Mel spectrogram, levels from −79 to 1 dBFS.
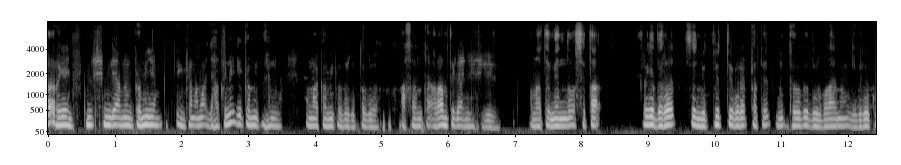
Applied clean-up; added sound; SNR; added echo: neural diffusion model UNIVERSE++.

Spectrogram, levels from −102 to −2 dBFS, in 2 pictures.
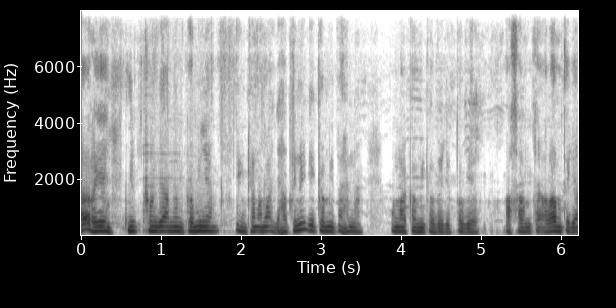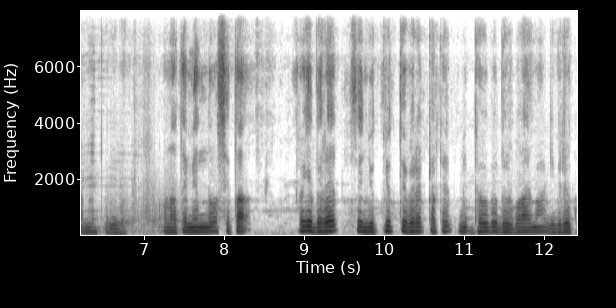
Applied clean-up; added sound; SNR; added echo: neural separator model SepFormer DNS4.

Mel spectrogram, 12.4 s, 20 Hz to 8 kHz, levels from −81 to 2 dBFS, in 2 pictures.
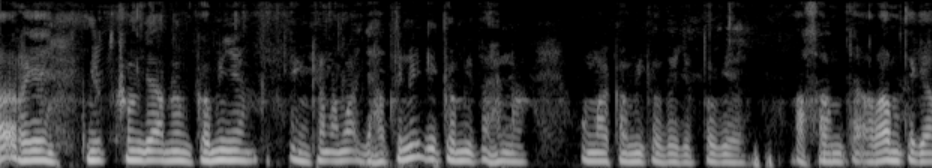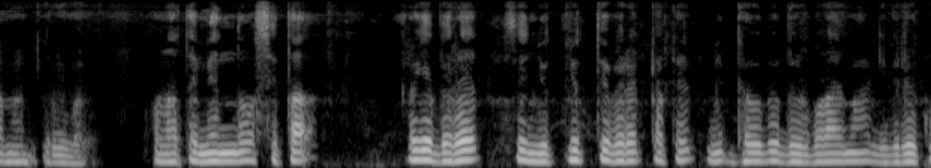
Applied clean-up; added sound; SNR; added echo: neural mask model Resemble Enhance denoiser.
